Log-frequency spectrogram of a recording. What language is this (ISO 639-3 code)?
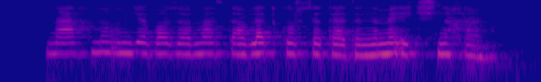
uzb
